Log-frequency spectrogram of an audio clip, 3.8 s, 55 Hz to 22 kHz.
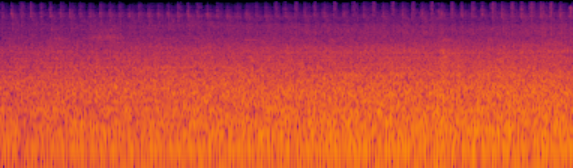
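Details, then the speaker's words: BMW E34 M5 with S38 engine, 335k miles, junkyard car in California; steady even roar without stumbles, misses or surging, runs perfectly smooth and revs up; healthy running. "let's see oh it runs perfect smooth oh yeah oh it actually revs up now yeah that's a happy s38 that's way better"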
